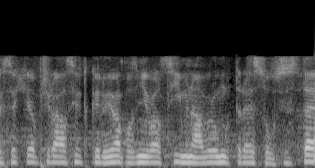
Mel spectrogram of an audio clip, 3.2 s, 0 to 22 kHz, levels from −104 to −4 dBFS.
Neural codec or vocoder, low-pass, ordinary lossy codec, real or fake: none; 5.4 kHz; AAC, 24 kbps; real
